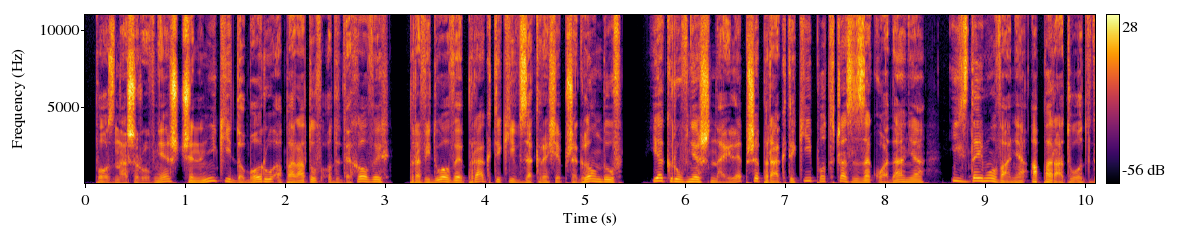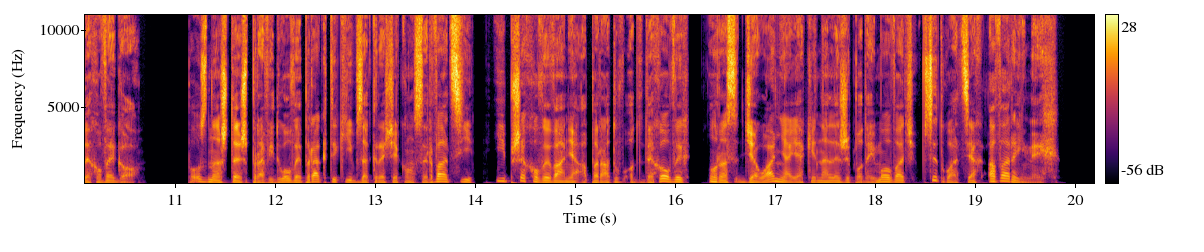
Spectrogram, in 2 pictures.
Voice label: polish e-learning

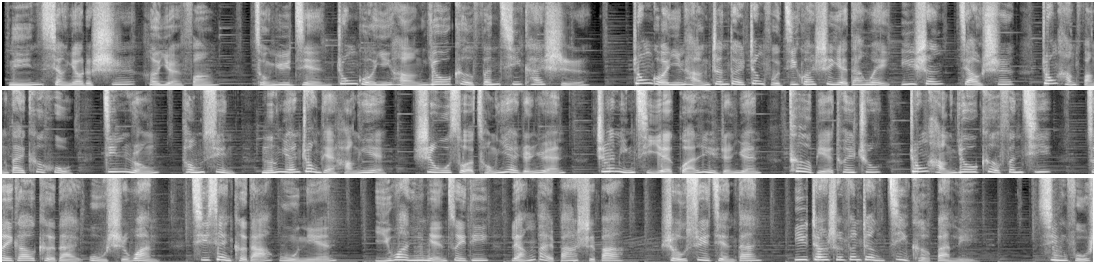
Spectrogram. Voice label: Chinese Mandarin commercial

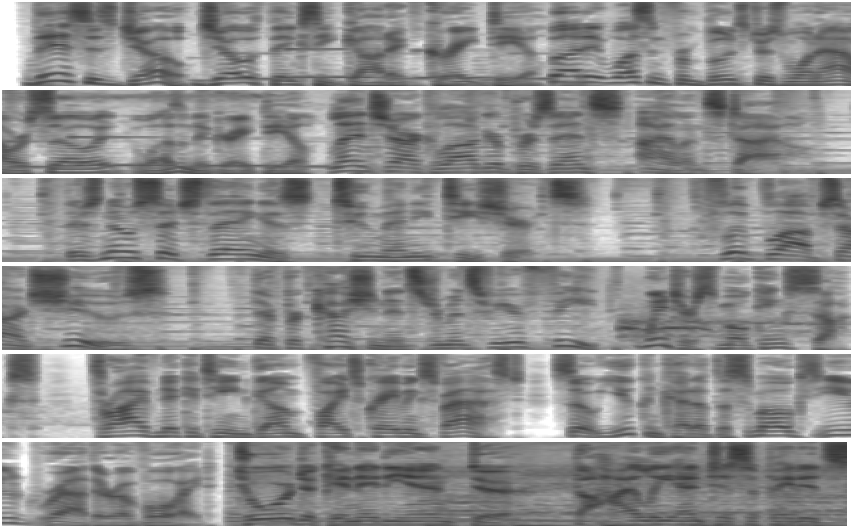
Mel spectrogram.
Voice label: english canadian commercial

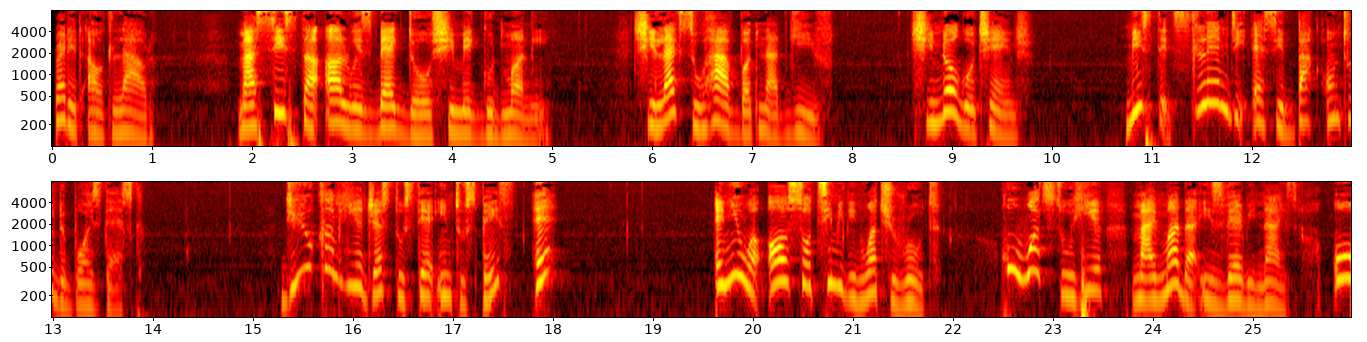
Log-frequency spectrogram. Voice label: afrikaans commercial

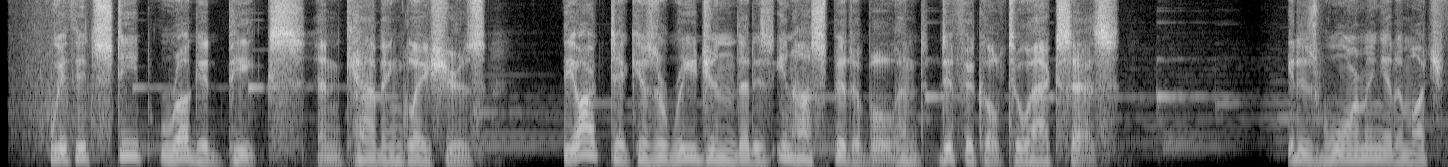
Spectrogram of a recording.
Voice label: english american documentaries

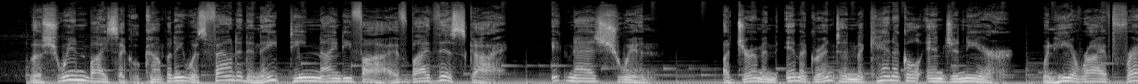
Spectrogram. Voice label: english american documentaries

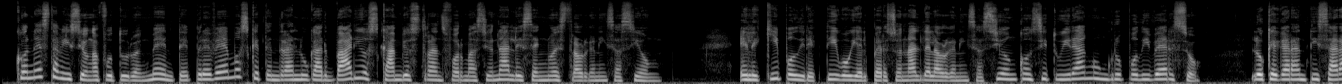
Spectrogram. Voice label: spanish latin american e-learning

